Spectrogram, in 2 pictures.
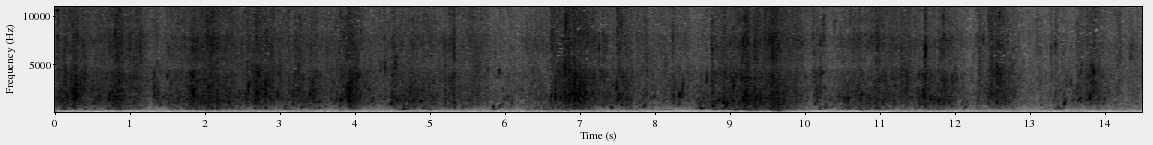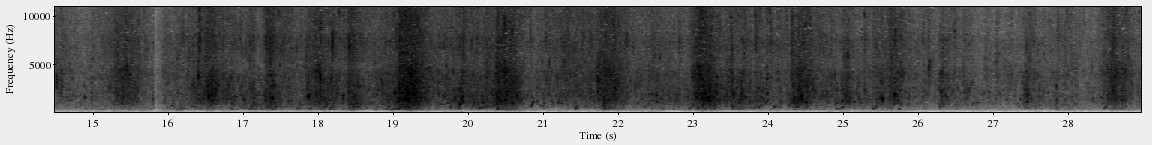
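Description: Faint lapping of small waves on lake water, swelling and fading every second or two.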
